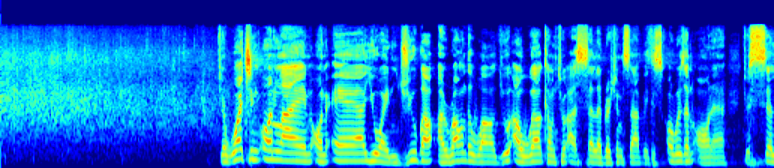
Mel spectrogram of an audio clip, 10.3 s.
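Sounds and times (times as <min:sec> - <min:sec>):
church congregation applause at a celebration service: 0:00.0 - 0:04.0
speech: 0:02.9 - 0:10.3.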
